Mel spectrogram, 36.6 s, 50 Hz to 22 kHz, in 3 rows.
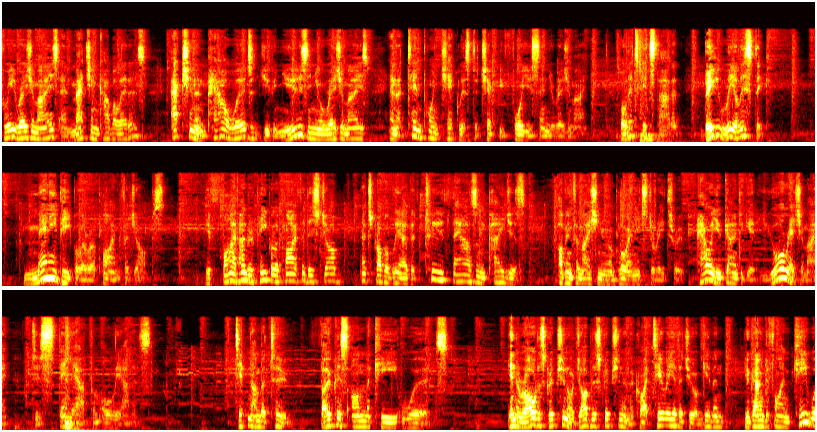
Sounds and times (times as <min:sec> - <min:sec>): Speech: 0:00.0 - 0:11.5, 0:12.5 - 0:26.7, 0:27.9 - 0:31.1, 0:32.0 - 0:36.5
Music: 0:00.0 - 0:36.5.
